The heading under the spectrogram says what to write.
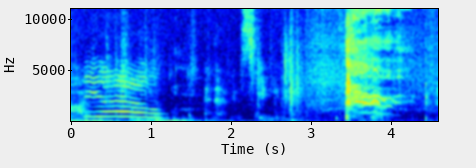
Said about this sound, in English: Before we continue, my cat is like desperate trying to get out, and I don't want him to howl.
